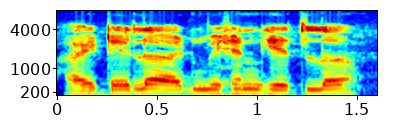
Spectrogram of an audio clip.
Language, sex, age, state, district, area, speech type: Marathi, male, 30-45, Maharashtra, Nagpur, rural, spontaneous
